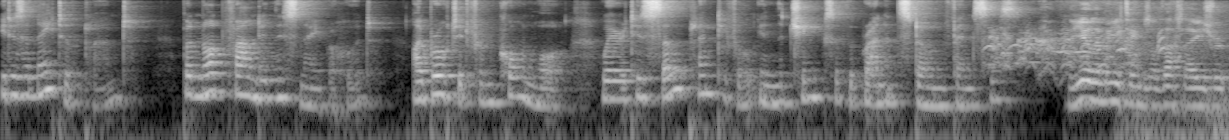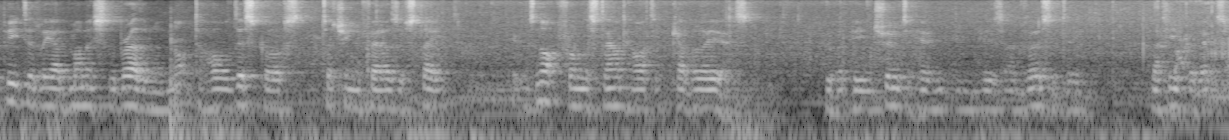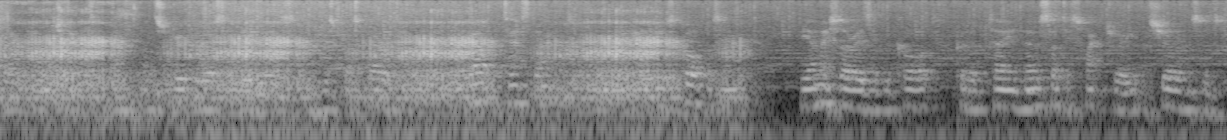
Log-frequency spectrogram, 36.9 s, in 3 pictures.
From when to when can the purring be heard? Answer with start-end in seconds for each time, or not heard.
11.2-32.0.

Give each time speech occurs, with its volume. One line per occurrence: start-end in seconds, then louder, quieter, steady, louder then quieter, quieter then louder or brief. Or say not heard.
0.0-19.8 steady
20.6-23.1 brief
23.8-36.8 steady.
